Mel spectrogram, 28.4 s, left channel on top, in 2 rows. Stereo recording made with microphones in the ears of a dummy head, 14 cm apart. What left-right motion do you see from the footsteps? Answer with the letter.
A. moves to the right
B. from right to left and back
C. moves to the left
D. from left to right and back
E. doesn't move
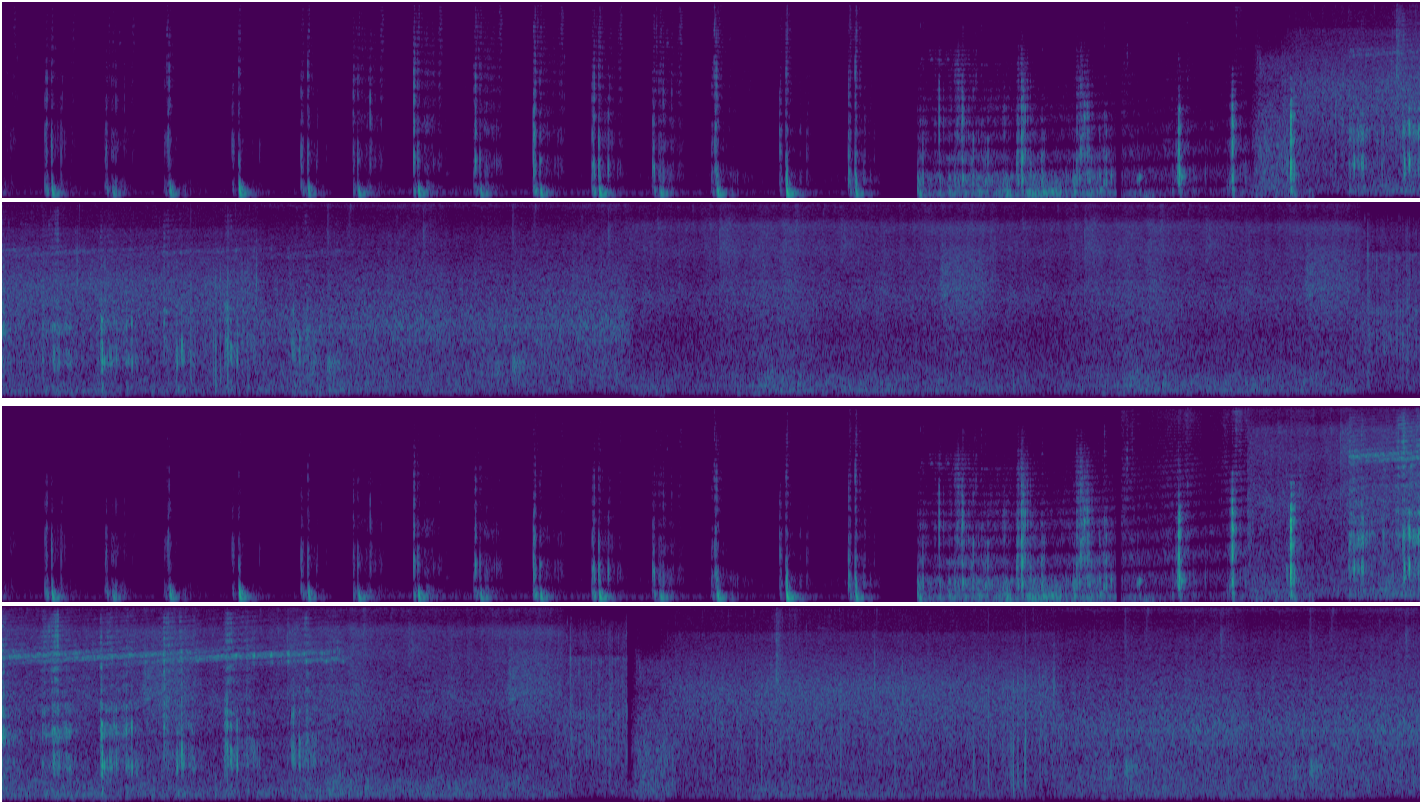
A.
